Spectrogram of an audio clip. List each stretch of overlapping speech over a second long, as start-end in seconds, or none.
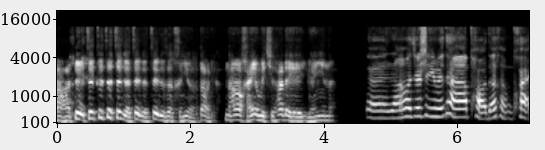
none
